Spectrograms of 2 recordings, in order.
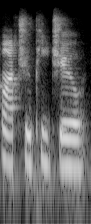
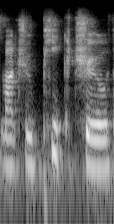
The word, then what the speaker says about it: Machu Picchu: It was visit to Machu Picchu, which I also learned on this trip is not Machu Picchu. It's Machu Picchu. That first C is pronounced.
